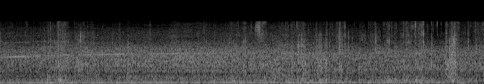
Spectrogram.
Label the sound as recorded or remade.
recorded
